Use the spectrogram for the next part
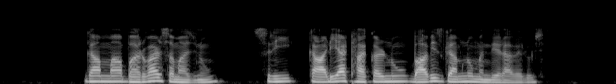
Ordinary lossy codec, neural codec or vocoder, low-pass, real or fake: AAC, 48 kbps; none; 5.4 kHz; real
